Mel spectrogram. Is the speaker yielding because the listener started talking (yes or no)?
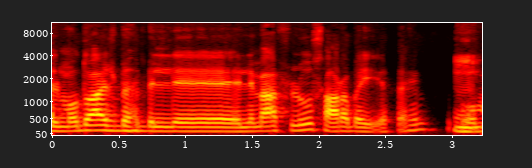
yes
